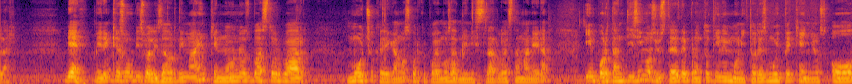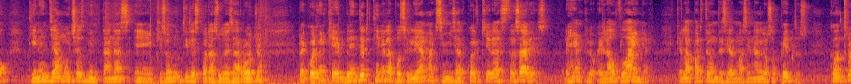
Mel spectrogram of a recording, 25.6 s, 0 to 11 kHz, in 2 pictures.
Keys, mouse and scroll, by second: 0.7-1.3 scroll down 3, 1.1 scroll up 1, 2.5 middle click, 4.4-5.7 drag, 6.0 scroll down 2, 6.3-7.1 scroll up 1, 7.1 middle click, 7.3 scroll down 1, 7.6 scroll up 1.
